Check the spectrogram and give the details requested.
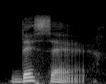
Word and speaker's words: dessert: So, remember that we've got here two S. Okay? That's the reason why you pronounce it S. And then it opens the dessert. Un dessert. So, you don't say un dessert. Okay? But you say un dessert. Final T not pronounced.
